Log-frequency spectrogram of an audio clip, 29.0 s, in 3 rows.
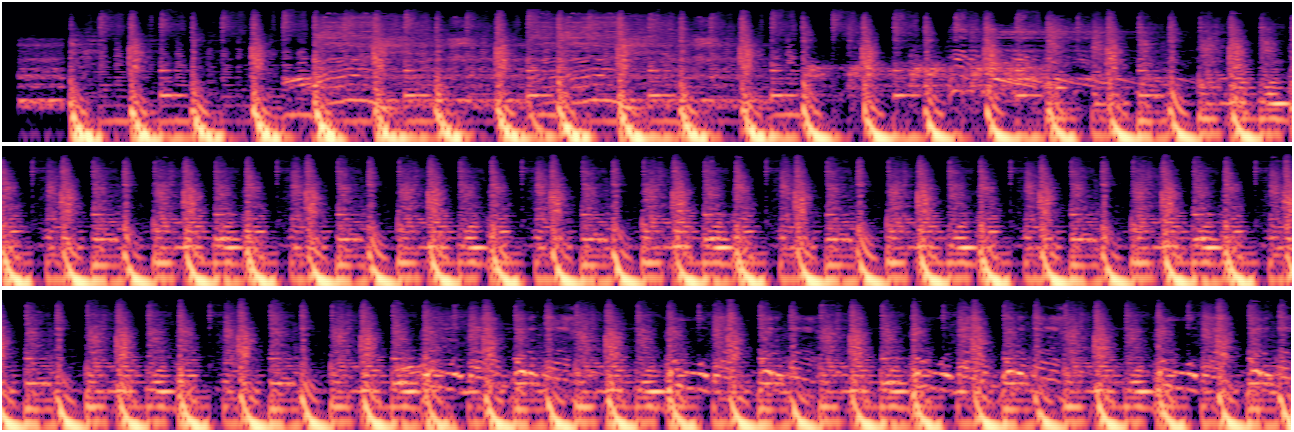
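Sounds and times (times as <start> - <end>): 
electro house music: 0.1 - 29.0.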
